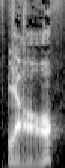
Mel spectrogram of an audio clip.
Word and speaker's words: 表: It's pronounced third tone 表 and represented a sleeveless fur vest worn over 裘 on formal occasions.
